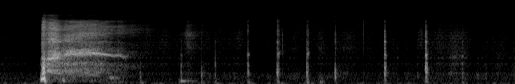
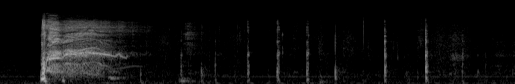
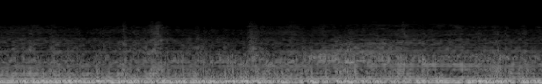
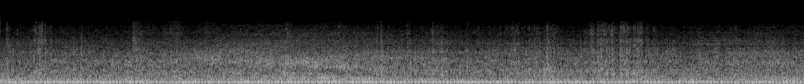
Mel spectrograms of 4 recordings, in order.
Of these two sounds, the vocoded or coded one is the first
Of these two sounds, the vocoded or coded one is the first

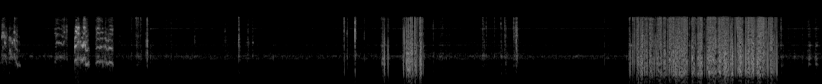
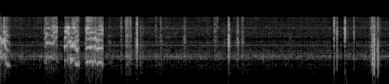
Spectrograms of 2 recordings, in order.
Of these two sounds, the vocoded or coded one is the second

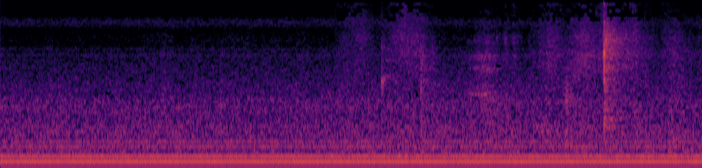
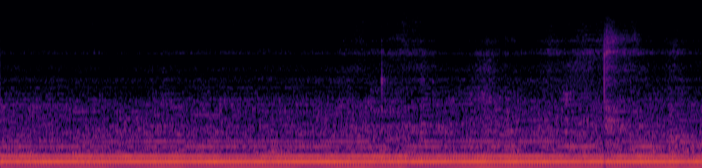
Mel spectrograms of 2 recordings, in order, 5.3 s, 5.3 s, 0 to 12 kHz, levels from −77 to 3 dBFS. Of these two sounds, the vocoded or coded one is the second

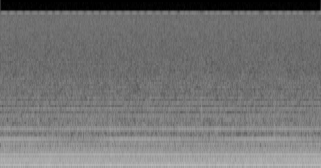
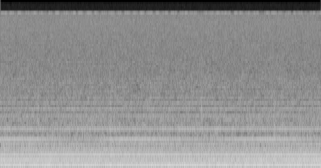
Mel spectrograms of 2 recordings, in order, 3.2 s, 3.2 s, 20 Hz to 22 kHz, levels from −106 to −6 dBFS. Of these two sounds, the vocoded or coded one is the second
